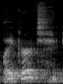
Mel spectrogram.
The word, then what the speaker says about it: Likert: use something like a Likert scale. If you're a psych major, you probably pronounce that Likert, and you are wrong. It is Likert. It was named after Mr. Likert.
